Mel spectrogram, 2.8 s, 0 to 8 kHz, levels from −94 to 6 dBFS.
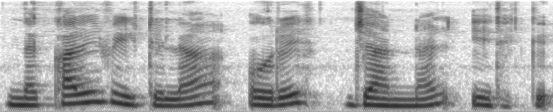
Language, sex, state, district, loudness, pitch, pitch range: Tamil, female, Tamil Nadu, Nilgiris, -18 LUFS, 195 Hz, 185-225 Hz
